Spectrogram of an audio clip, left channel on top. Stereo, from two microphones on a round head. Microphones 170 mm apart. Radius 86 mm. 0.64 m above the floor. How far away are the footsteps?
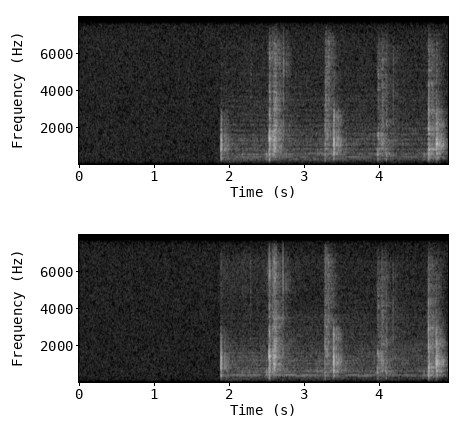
About 2.0 m.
